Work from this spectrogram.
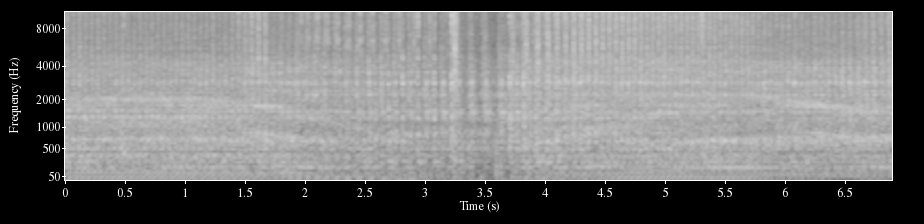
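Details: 1995 Yamaha G14 gas golf cart, after starter generator replacement and PCV hookup, earlier would not restart or crank: small single-cylinder engine runs at a fast, steady chatter, even firing, no misses.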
